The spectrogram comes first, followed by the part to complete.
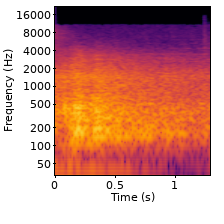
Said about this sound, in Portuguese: Sim, estamos em São Paulo e está chovendo forte, tá pessoal?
